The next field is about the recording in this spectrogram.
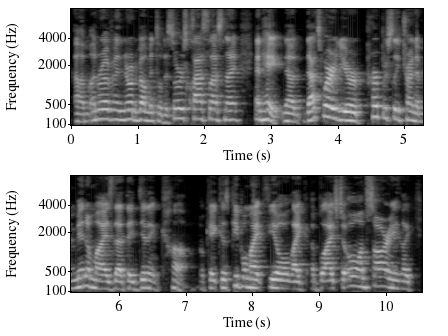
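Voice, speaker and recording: A man with a slightly high voice walks listeners through a procedure like a trainer. He restarts and repeats phrases, checking in as he goes. The room adds a strong echo to his voice. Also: fairly bright tone. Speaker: sales call trainer for a clinic. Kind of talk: instructional screen-share walkthrough with demonstrated scripts. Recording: roomy, echoing room sound.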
